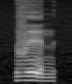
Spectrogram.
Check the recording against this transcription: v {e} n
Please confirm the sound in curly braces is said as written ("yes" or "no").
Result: yes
